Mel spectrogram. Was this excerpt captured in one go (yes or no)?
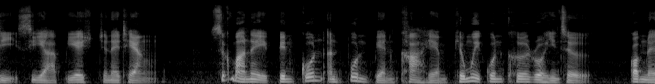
yes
